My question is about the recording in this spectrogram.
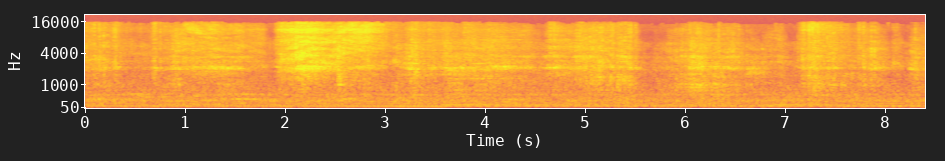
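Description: Wooden spatula stirring and scraping across the bottom of a frying pan of milk gravy as it thickens, in faint, irregular strokes over a low steady hum.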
